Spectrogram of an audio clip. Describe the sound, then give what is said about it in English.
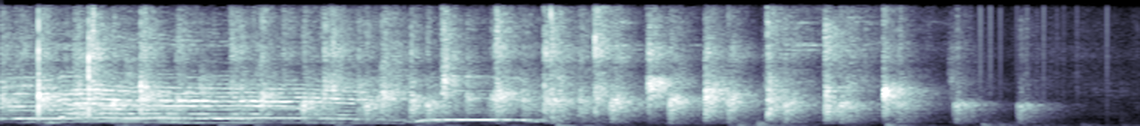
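Open-mic comedy audience clapping for a comedian as a voice whoops over the opening. The applause is modest and thins out into a few scattered individual claps by the end. “Put your hands together for Ken Suzuki. Yay!”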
